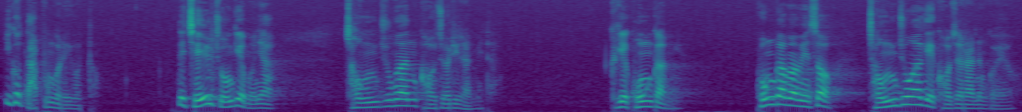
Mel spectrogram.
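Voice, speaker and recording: A man's voice: a little high, big pitch swings, fairly quick, long pauses. A man preaching a sermon at a Friday prayer meeting, telling a story and questioning the congregation directly. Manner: storytelling, acts out quoted dialogue in a softer voice. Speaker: pastor.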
